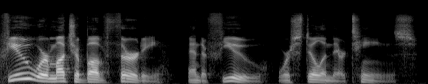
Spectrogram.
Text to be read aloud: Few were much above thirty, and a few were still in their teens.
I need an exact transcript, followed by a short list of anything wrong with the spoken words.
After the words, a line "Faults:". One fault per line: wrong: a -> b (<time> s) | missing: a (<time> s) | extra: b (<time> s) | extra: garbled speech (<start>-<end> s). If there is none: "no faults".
Few were much above thirty, and a few were still in their teens.
Faults:
no faults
